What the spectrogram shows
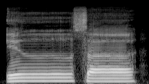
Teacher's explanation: Insa nun bertemu sa didengungkan, disamarkan, ditipiskan. Insa sa dibaca 2 harokat disebabkan ada mad alif dan setelahnya tidak ada hamzah ataupun sukun asli.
